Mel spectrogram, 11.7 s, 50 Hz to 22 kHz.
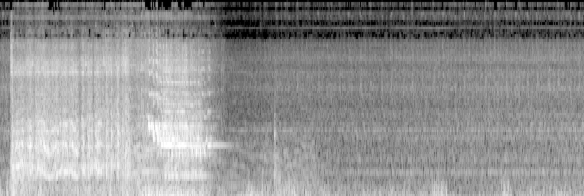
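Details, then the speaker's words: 1961 Mercury Meteor, 37,000 miles, parked 43 years, cranked on a jump start: about four seconds of heavy, dragging cranking with a high squeal, fan belt stuck in the pulleys; seized water pump loading the belt, belt then cut. "Yeah, that belt wasn't even turning. It was stuck in the pulleys. Generator is turning though. But all water pumps locked up. That's what it is."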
